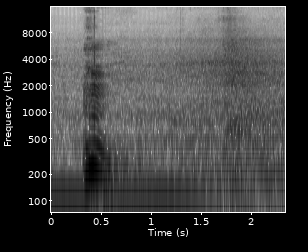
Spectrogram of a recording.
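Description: A steady low hum that fades out near the end, with a short single vocal syllable from a person about half a second in.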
